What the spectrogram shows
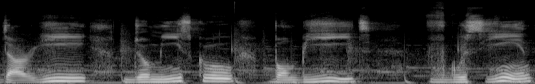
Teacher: The r and the m and the b and the s sounds are palatalized. This is very clear from the superscript y that is actually superimposed on the primary articulation of these sounds.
